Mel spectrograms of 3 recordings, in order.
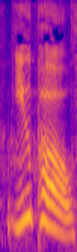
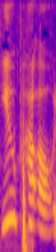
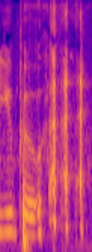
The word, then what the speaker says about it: Yupo: say it wrong but it's called you poo yupo yup oh not you poo yupo paper and it's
